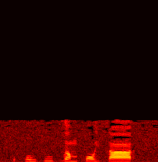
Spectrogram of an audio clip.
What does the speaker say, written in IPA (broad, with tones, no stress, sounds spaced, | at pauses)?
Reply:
f o˧ w f uː˥ p̚ l ɐ˨˧ m f ɔː˨˩ j t͡s aː˧ t̚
